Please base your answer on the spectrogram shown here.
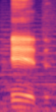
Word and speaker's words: Id: Lid without the L. ID.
